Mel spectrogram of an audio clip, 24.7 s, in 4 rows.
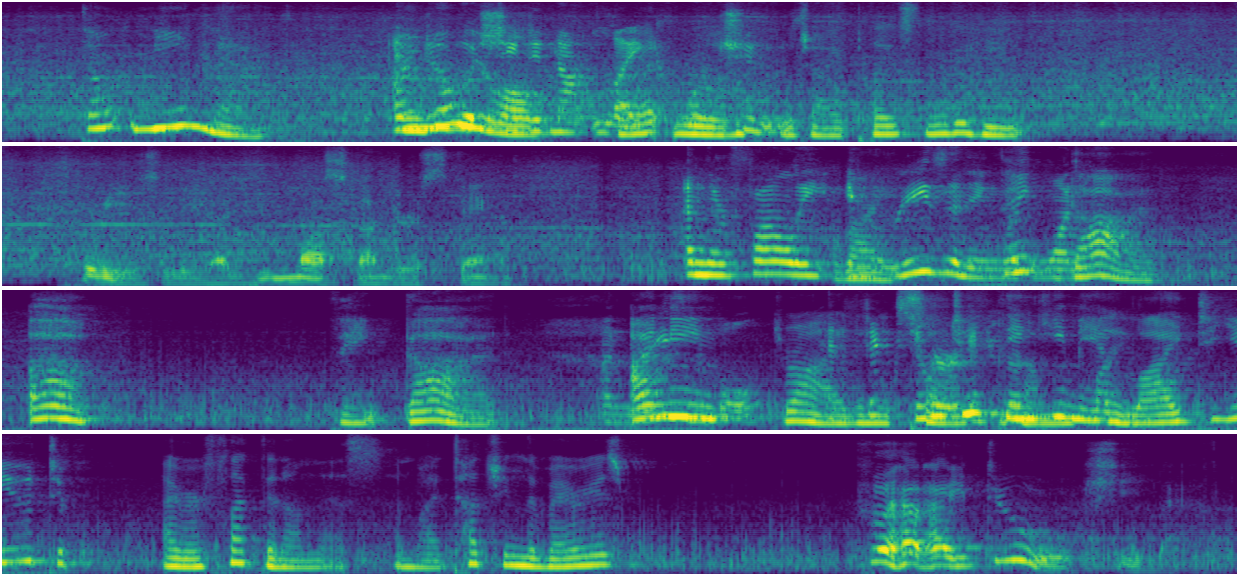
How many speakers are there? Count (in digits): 4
